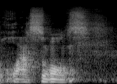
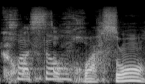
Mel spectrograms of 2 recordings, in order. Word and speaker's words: croissant: Choose out a selection of croissants, right? Croissant. The T is silent.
